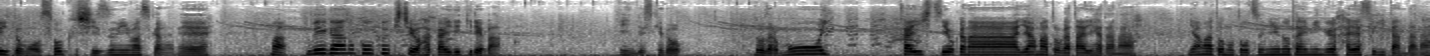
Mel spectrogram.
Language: Japanese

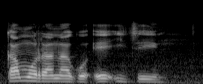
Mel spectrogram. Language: Southern Sotho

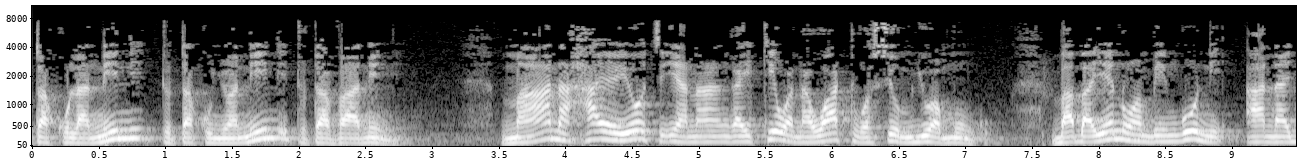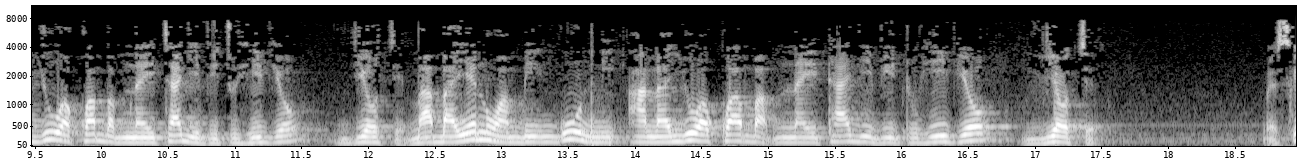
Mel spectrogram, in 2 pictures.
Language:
Swahili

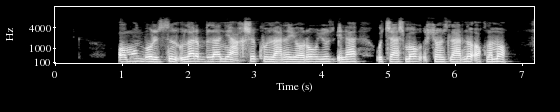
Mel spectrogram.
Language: Uzbek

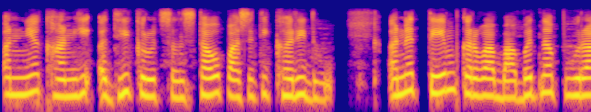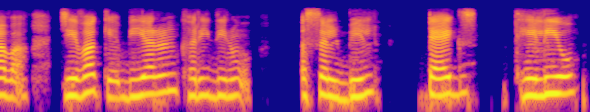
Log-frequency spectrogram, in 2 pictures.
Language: Gujarati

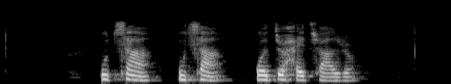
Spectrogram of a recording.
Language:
Abkhazian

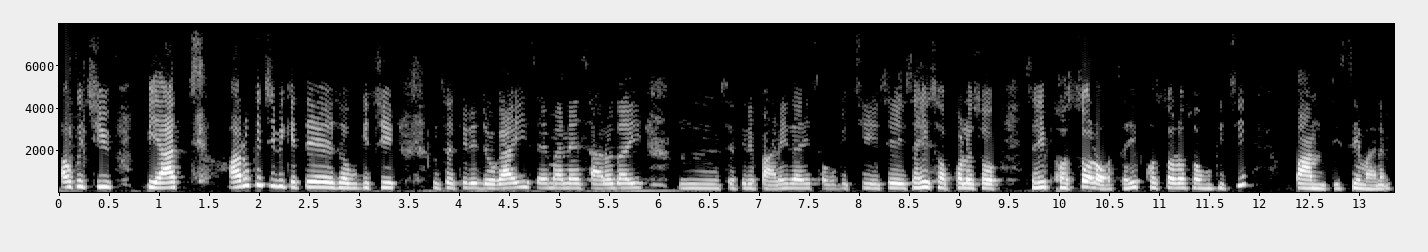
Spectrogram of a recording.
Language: Odia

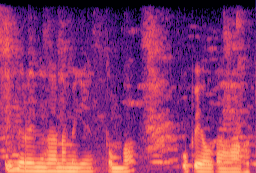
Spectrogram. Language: Kannada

